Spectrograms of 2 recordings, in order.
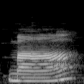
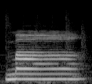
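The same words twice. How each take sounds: First: The pitch rises from middle to high. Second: The pitch stays high and level. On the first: "The second tongue is a rising tongue" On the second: "The first one is a high-level tongue"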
